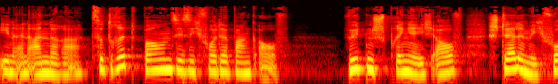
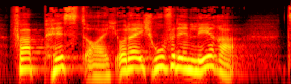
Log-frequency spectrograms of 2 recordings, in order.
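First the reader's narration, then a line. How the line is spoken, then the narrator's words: Threatening hiss. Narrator (German): zische so bedrohlich wie möglich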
